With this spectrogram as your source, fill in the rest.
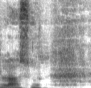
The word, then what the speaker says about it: lawsuit: শব্দটা হচ্ছে লসুট। আমেরিকার বিভিন্ন অঞ্চলে দক্ষিণ এশিয়া এটা লসুইট উচ্চারণ করে, কিন্তু সঠিক উচ্চারণ হবে লসুট।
